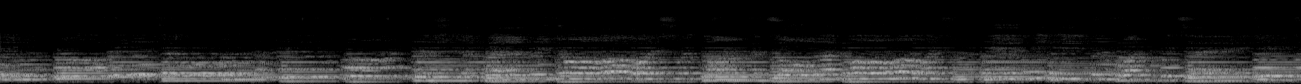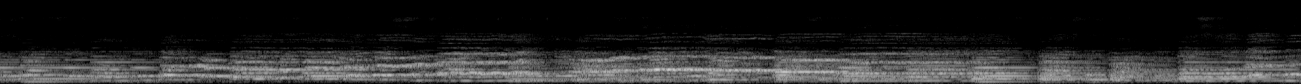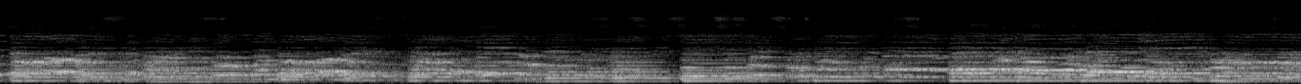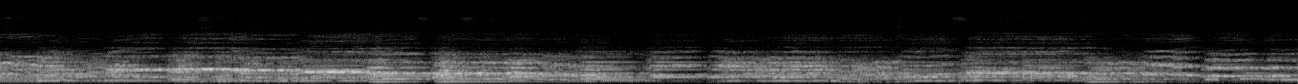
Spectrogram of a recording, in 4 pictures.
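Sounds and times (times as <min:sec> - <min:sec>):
choir singing in parts: 0:00.0 - 0:52.0.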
